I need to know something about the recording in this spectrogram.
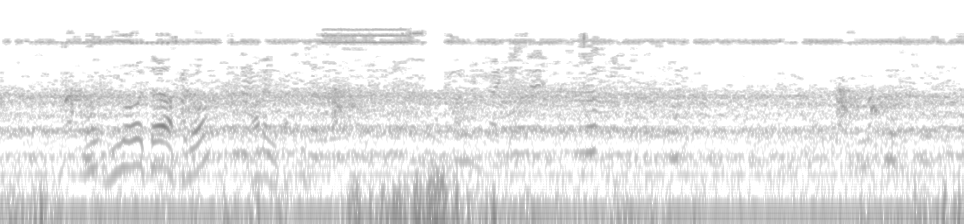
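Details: A continuous droning hum from honey bees, rich in low tones with stacked overtones. A few wavering buzzy sweeps rise and fall early on, and a faint steady high whine runs throughout.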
